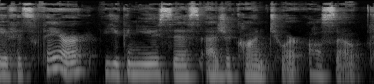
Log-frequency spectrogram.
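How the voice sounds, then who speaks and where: A woman speaks at a fairly slow pace. Her voice is somewhat breathy and fairly low in pitch. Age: 60s. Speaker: beauty vlogger. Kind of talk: tutorial.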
